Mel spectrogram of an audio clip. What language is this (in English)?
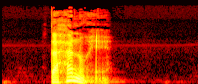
Odia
